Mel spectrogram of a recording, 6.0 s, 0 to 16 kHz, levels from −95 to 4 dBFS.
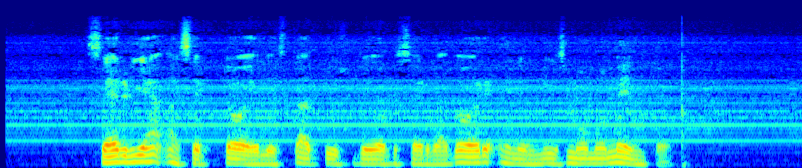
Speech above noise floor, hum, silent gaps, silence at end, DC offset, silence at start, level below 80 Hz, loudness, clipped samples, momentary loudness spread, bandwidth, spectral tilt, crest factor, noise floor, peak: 23 dB; none; none; 0 s; under 0.1%; 0.05 s; -56 dBFS; -31 LUFS; under 0.1%; 21 LU; 10.5 kHz; -6 dB/octave; 20 dB; -53 dBFS; -12 dBFS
